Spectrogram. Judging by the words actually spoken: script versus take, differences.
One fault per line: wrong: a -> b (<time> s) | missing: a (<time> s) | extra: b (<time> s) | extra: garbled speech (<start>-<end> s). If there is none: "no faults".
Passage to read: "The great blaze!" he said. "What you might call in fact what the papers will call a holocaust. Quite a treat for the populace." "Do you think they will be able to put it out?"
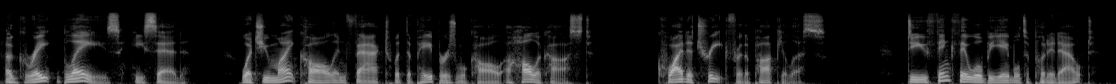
wrong: The -> A (0.0 s)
